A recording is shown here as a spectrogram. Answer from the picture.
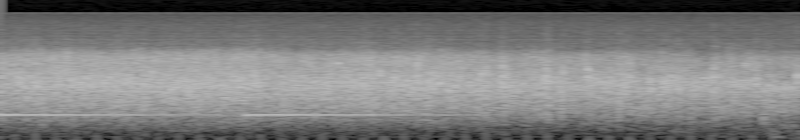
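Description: Studio audience applauding steadily. Over it a single steady chime tone rings twice, in the first two seconds, as found letters light up on the game-show puzzle board.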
